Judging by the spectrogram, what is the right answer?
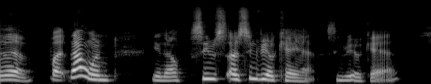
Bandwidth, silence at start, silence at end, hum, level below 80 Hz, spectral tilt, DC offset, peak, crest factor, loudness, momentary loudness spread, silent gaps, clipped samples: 16 kHz; 0 s; 0.35 s; none; -74 dBFS; -4.5 dB/octave; under 0.1%; -4 dBFS; 20 dB; -24 LUFS; 14 LU; none; under 0.1%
